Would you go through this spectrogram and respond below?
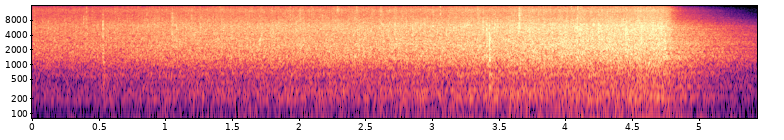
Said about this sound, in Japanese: それより急いで帰りましょう。雨が強くなってきました。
